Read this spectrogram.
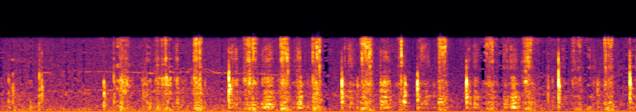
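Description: Wood knocks sharply against wood.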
